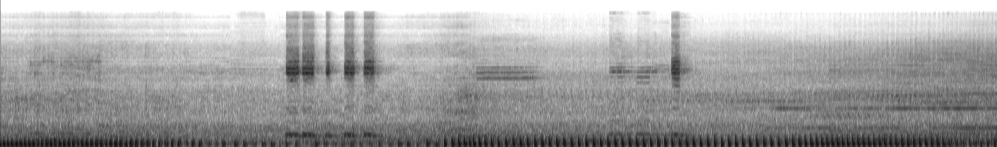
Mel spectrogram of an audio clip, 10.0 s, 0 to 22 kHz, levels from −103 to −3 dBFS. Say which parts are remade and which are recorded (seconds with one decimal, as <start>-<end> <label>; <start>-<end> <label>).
0.0-2.3 remade; 2.3-2.8 recorded; 2.8-4.7 remade; 4.7-10.0 recorded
